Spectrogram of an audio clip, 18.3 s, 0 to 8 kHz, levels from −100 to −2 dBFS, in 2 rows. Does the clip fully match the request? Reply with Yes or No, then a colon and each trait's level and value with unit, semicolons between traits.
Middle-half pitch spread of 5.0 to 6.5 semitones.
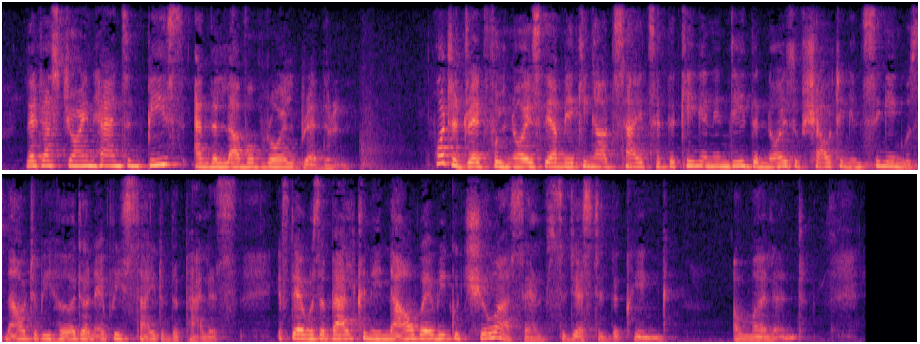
No: average, 3.5 semitones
